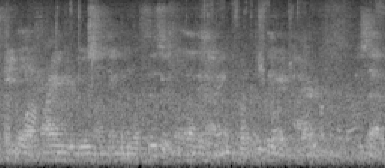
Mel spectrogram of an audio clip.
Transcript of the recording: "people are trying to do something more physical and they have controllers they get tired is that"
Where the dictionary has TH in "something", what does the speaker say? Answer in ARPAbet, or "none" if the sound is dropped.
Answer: TH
